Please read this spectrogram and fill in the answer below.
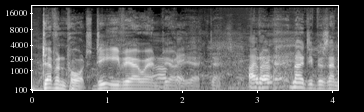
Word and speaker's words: Devonport: How your name is pronounced? It's Devonport, D-E-V-O-N. Okay. Yeah. But 90% of people call it Davenport because it's...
